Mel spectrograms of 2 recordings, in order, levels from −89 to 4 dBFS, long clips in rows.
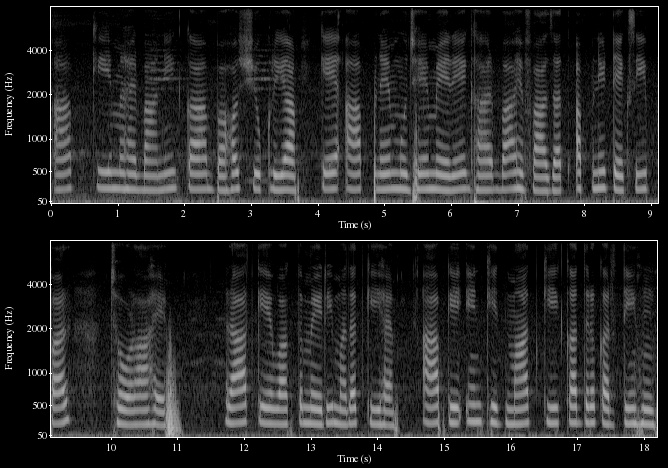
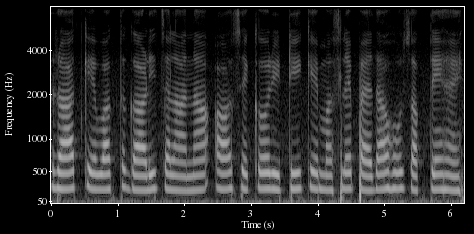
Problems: none marked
